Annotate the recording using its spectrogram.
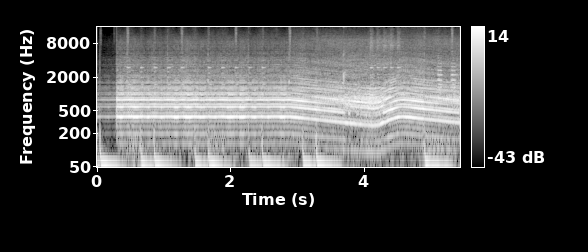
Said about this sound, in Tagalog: Tapos dito naman tayo sa stock engine na tunog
